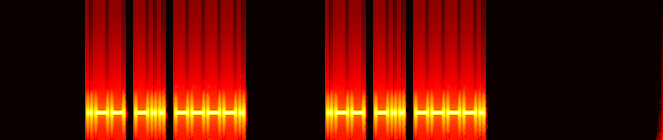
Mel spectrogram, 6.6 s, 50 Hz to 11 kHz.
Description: Morse code, heard as a keyed tone, about 29 wpm, 700 Hz. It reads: WD9 WD9
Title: USA Call Sign Prefixes - Repeated 2x - 30wpm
